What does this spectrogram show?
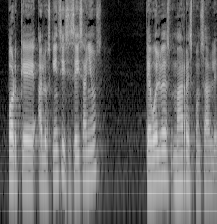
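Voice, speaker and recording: A man speaks with a central Mexican accent at a fairly high pitch and fairly even intonation. The recording is very clean, with a silent background. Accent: central Mexican, taken for Mexico City. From Mexico, Pachuca (Hidalgo). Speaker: professional footballer. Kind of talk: casual interview.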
